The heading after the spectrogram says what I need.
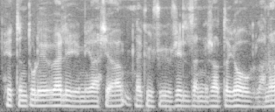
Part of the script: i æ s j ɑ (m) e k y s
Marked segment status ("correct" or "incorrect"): incorrect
